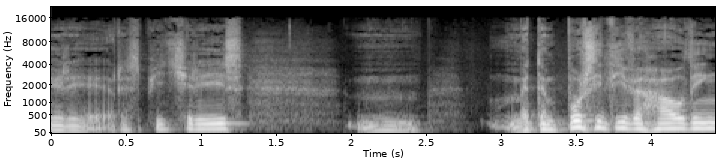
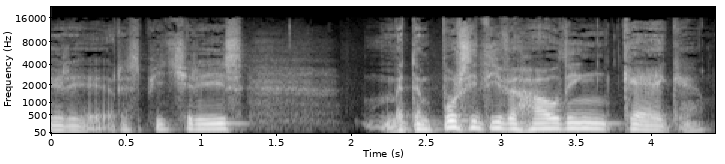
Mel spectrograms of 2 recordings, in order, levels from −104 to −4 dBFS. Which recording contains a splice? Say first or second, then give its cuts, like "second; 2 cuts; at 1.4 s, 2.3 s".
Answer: second; 1 cut; at 1.9 s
